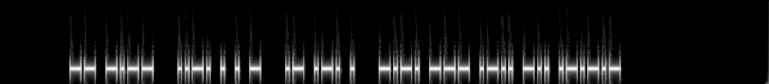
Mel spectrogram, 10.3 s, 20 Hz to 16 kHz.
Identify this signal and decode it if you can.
Morse code, heard as a keyed tone, about 25 wpm, 700 Hz. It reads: MY FEET ARE COLD.
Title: Sentences from Top 1000 Words - Review Part 1 - 25wpm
